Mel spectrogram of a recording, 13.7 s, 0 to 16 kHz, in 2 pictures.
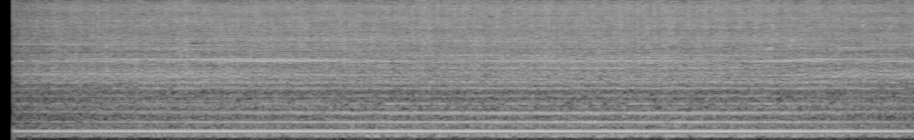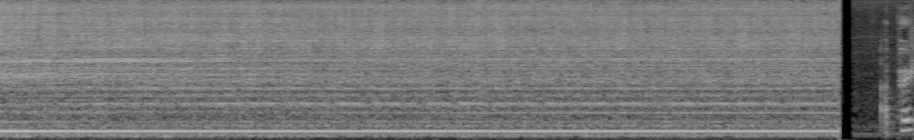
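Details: GE GTH18GCDDRWW refrigerator/freezer, bought 2013, making a loud steady hum with a strong pitched drone from the freezer area; owner suspects ice forming in the back cavity; power-cycling at the breaker and lowering the temperature control help.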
